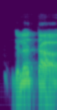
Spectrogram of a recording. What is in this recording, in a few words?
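"geletar", Malay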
